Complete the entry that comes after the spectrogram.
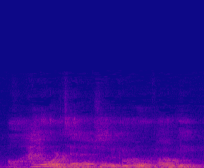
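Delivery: high-pitched, obliging shop clerk; eagerly helpful. Shown as a demonstration. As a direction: jump in gladly to help the customer. Demonstrates eagerly helping a bookstore customer.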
